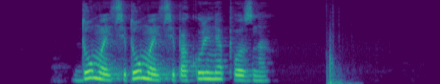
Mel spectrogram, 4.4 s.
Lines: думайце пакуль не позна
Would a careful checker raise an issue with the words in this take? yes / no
yes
